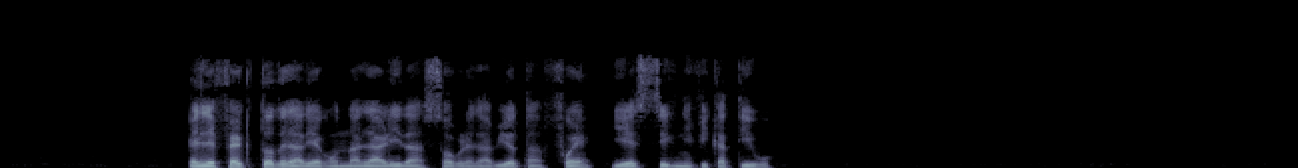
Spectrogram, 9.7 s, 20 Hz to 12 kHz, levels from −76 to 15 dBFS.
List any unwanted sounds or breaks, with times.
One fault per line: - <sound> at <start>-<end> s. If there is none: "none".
none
